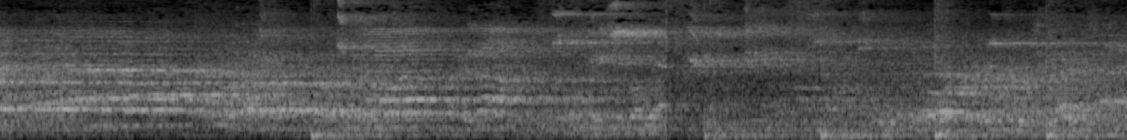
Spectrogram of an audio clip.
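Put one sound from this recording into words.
Young players shout and cheer in a large echoing hall.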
